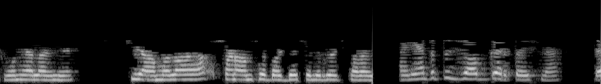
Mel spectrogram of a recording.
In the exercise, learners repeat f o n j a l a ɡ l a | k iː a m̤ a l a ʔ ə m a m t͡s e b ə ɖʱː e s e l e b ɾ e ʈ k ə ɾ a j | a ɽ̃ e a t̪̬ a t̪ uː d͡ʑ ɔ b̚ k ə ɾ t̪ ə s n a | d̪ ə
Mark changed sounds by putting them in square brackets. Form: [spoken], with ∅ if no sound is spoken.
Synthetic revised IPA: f o n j a l a ɡ l [e] | k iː a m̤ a l a [p] ə [ɳ] a m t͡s e b ə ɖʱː e s e l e b ɾ e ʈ k ə ɾ a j | a ɽ̃ [i] a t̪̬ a t̪ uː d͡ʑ ɔ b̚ k ə ɾ t̪ ə s n a | [t̪] ə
